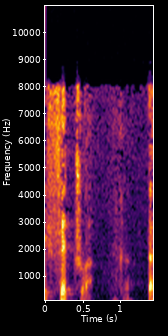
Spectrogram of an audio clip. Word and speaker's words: fitra: They say fitra. Okay. Did I say it right? Yes, fitra.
